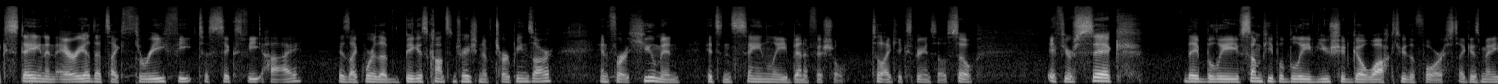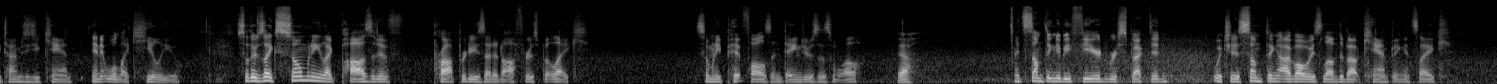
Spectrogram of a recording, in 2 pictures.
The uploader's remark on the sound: Our First Episode at the Campfire. This time we record near the birthplace of 3AM—the woods. Apologies for the passing traffic throughout the episode.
